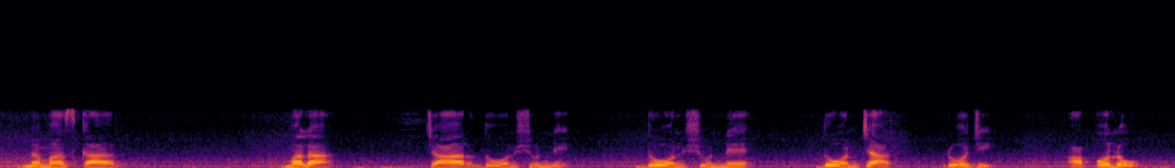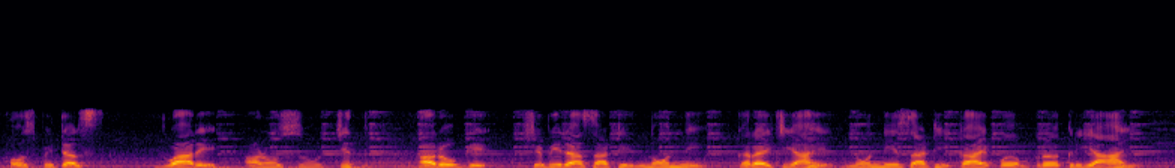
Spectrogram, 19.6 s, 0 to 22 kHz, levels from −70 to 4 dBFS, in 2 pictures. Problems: constant background noise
